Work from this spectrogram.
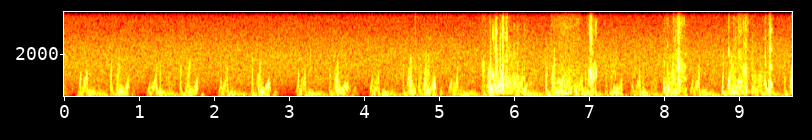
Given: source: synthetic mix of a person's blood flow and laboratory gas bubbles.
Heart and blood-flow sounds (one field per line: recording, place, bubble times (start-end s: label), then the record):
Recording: Doppler ultrasound of blood flow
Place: precordium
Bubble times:
5.57-6.25 s: bubbles
6.50-6.88 s: bubbles
6.97-7.12 s: bubbles
7.97-8.32 s: bubbles
8.82-9.48 s: bubbles
9.70-9.72 s: bubbles
From the record:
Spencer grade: 2 (many but less than half of the cardiac periods contain bubble signals, singularly or in groups)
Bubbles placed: anywhere in the cardiac cycle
